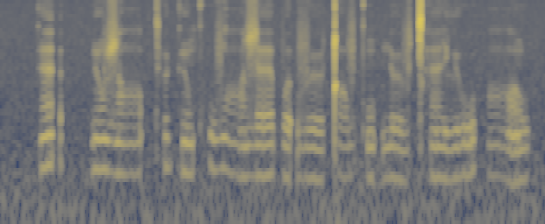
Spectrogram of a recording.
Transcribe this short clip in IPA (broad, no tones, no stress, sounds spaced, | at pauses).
k ɛ̃ ʔ | ɾʲ õ ɮ ɑ̃ː ʔ tʰ ʏ kʲ ũ kʰ u v ɑ̃ː ɮ ɛː p ə ʔ v ʏː ǃ ɑ v kʼ ũ ʔ n ʏː v ǀʰ ɛ̃ i̯ lʲ u | ɑ̃ː u̯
